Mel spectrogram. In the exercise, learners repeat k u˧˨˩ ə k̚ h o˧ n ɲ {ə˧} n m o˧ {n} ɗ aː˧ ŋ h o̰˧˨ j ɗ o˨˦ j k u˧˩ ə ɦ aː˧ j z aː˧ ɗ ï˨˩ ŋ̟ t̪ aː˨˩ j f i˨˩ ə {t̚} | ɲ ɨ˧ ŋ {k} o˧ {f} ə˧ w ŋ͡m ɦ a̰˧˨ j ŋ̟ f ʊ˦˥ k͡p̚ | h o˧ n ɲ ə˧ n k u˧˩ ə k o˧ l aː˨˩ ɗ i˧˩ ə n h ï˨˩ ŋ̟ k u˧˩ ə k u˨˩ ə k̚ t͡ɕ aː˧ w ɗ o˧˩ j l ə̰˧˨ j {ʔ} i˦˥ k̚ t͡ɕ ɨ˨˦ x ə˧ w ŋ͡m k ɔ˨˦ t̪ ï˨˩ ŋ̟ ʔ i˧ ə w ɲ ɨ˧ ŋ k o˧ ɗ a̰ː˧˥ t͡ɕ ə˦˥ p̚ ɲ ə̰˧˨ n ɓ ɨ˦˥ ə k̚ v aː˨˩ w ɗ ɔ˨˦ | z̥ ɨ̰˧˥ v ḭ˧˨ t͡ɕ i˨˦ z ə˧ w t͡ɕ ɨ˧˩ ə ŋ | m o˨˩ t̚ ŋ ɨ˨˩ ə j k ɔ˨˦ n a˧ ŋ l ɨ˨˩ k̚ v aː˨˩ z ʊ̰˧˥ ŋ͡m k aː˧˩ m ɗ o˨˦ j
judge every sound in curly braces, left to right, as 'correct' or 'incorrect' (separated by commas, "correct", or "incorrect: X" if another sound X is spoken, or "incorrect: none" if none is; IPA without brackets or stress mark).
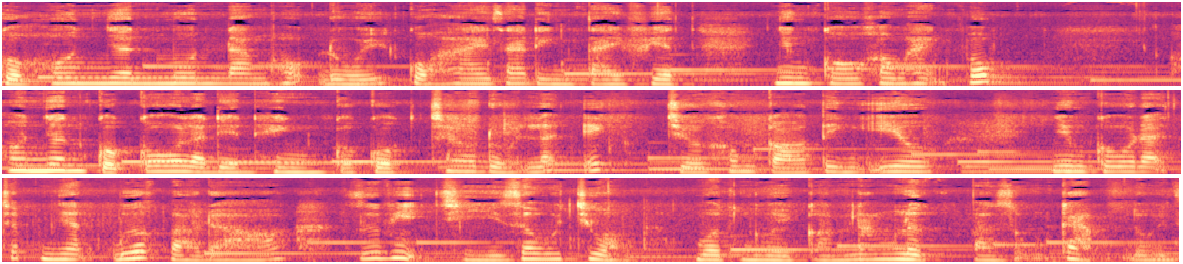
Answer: correct, correct, correct, correct, incorrect: x, correct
